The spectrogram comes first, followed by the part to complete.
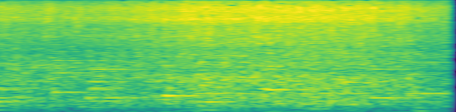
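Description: Stream water pouring over a small rock cascade, a steady rushing splash, with soft background music underneath.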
